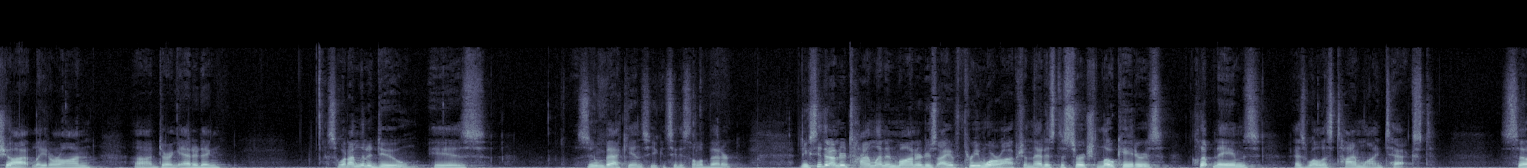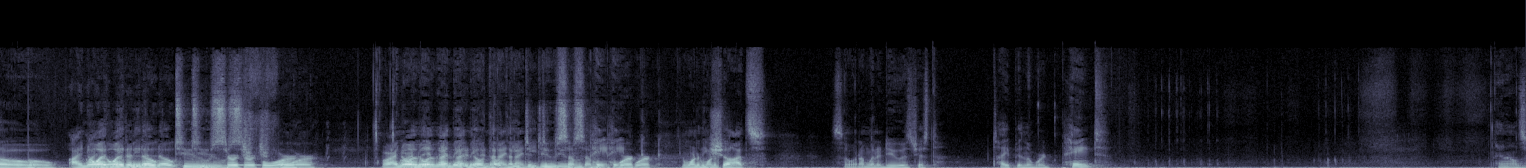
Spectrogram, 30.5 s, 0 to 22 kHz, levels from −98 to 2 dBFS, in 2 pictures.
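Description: From 15.56 s to 22.46 s you get a doubled audio track: a second full-band copy of the sound trailing the original by around 150 ms, roughly 5 dB quieter. There's no decay or room colour on it, so it reads as a flat echo, and it cuts in and out abruptly at those two points. The likely cause is either the signal being captured again through a slower path or an edit holding two out-of-step copies.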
